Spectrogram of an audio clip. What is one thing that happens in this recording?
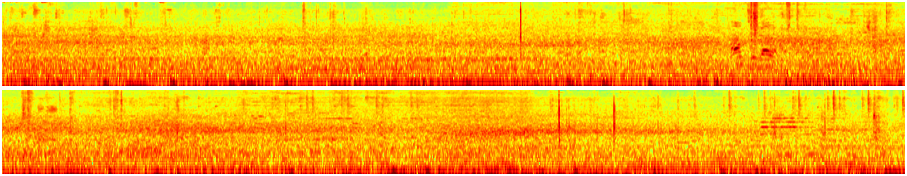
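Traffic rumbles steadily past outdoors.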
